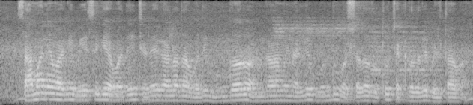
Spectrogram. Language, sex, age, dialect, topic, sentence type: Kannada, male, 25-30, Central, agriculture, statement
